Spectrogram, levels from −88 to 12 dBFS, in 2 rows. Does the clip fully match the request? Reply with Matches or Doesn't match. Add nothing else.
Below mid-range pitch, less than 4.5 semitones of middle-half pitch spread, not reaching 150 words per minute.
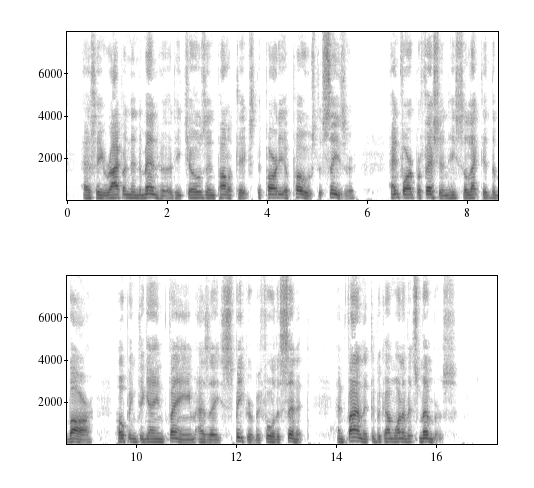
Matches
